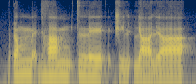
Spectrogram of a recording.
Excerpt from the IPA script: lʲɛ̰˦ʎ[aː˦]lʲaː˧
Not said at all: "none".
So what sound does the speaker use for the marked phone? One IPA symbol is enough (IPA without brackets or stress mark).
aː˨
